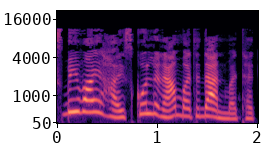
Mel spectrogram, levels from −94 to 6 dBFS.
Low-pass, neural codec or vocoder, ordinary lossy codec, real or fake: 19.8 kHz; autoencoder, 48 kHz, 128 numbers a frame, DAC-VAE, trained on Japanese speech; MP3, 48 kbps; fake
